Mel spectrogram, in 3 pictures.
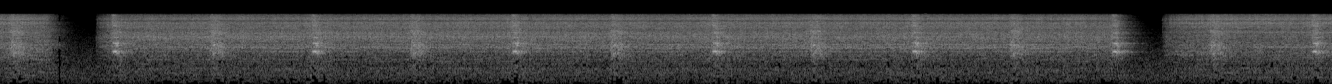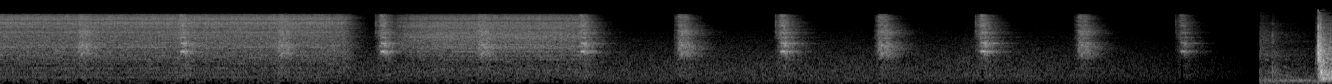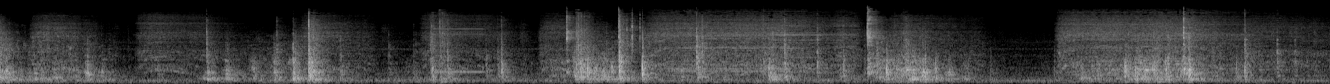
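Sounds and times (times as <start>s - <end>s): toy motors and gears hissing: 0.0s - 19.5s, 20.1s - 20.4s, 21.1s - 21.4s, 23.1s - 23.4s, 33.1s - 35.4s, 37.2s - 39.9s
motor hum: 25.9s - 39.9s
pinball flippers clacking: 28.6s - 36.6s, 37.4s - 39.9s.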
